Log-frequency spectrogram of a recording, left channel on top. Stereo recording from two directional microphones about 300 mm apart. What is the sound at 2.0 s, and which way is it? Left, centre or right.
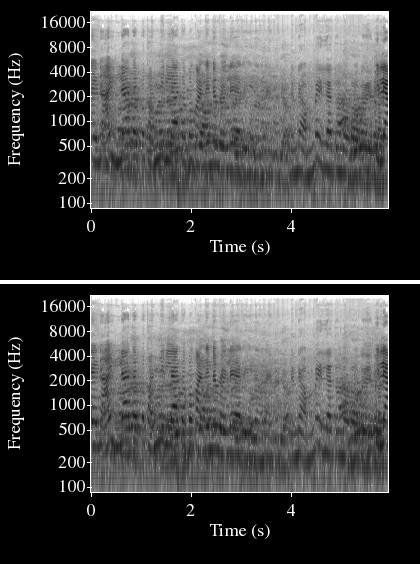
A woman's voice, centre.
